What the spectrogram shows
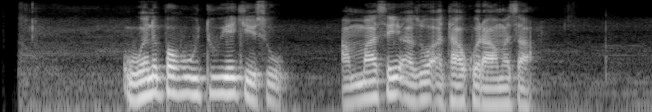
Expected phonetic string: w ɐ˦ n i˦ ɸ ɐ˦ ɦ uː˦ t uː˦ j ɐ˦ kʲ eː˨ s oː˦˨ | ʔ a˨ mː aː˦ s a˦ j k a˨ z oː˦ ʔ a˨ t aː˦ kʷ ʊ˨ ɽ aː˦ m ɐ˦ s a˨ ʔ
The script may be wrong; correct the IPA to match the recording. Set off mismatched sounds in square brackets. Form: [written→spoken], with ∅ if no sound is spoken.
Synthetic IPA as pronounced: w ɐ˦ n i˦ ɸ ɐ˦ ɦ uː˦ t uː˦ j ɐ˦ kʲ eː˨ s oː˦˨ | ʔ a˨ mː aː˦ s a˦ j [k→ʔ] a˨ z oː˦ ʔ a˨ t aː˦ kʷ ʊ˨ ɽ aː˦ m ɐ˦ s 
